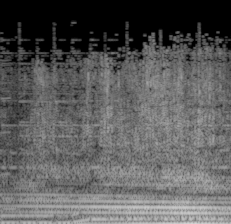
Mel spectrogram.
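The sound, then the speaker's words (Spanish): A small red two-seater light aircraft taking off from an airfield at sunrise, its propeller engine giving a continuous loud, rough drone that swells slightly as it goes. “El sol comienza a salir y una pequeña avioneta roja de dos plazas alza el vuelo.”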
